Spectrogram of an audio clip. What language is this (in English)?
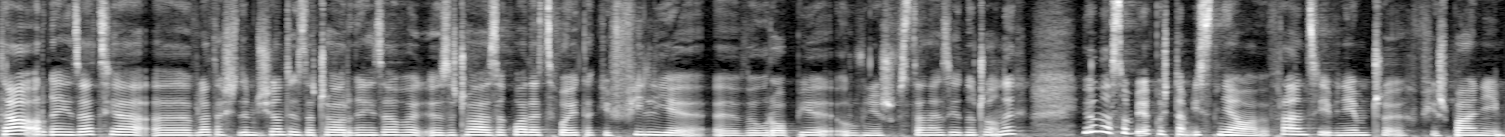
Polish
